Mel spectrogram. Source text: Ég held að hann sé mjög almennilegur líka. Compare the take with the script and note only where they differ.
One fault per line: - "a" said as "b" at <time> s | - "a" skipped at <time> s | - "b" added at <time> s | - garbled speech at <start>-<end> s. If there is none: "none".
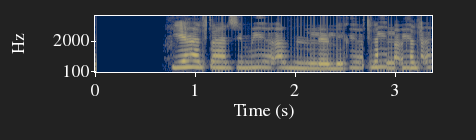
- garbled speech at 2.5-3.4 s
